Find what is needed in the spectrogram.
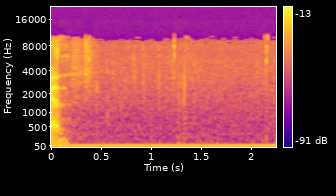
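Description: Faint clicks and taps of a stylus on a tablet as a word is handwritten, over a low steady hum.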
